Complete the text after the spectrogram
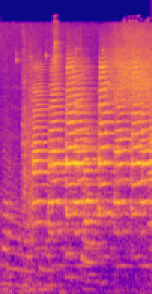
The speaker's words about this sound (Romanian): Abia apuc să scot un microfon că doctorului Arafat îi și sună telefonul cu un apel de guardă militară, cum altfel.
